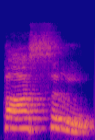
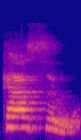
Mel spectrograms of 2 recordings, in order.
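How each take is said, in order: First: It has a long open 'ah' vowel. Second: It has a flat front 'a' vowel. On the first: "UK காரங்க வந்து காசல்" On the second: "Americans வந்து கேசல்"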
